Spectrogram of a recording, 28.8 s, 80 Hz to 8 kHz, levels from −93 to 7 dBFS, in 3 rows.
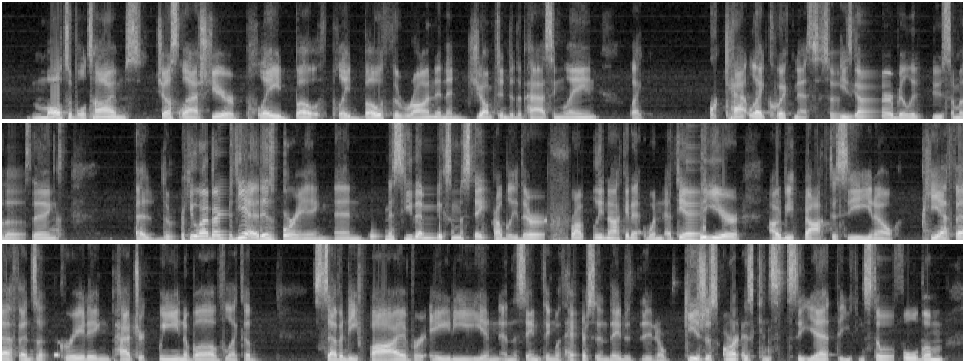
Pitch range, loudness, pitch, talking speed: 105-125 Hz, -15 LUFS, 110 Hz, 220 wpm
